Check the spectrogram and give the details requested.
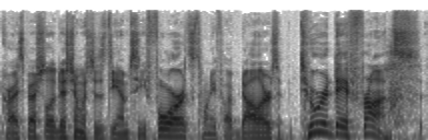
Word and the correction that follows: Tour de France: Should 100% as a French-Canadian be pronouncing that better. – Tour de France. – Yeah. – France. – De France. – There we go.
